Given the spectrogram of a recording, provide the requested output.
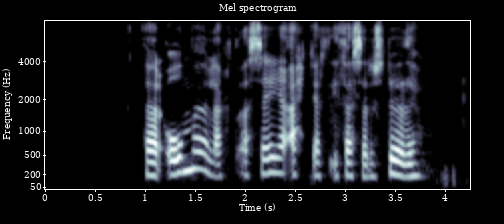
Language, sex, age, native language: Icelandic, female, 40-49, Icelandic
